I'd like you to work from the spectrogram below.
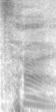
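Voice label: "cai", Mandarin Chinese, fourth tone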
